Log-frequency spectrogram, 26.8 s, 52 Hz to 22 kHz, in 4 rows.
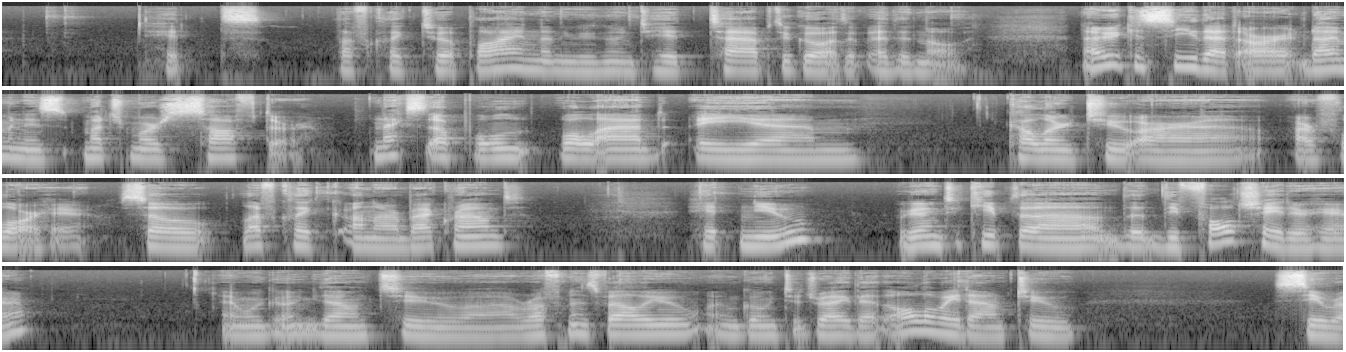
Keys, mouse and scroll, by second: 2.4 Tab, 3.1 middle click, 8.3 middle click, 8.3 scroll down 3, 14.9 click, 16.9 click, 23.2 click.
